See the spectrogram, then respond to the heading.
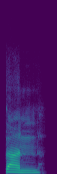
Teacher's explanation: So that means that when we have this noon sakin, we have to produce a clear sound. So we have to say tan like that, and no prolonged nasal sound is made.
